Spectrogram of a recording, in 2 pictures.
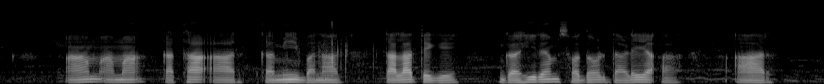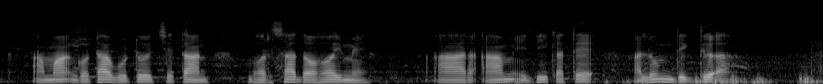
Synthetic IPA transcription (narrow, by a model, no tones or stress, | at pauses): ama̰maʔkat̪ʰaʔaɾkəmibanaɾt̪alat̪ɛɡɛ | ɡəɦiɾɛmsɔd̪ɔɽd̪aɽɛjaʔa | aɾ | a̰maʔɡɔʈabuʈɔt͡ʃɛt̪anbʱɔɾsad̪ɔɦɔjmɛ | aɾamḭd̪ikat̪ɛʔa̰lumd̪iɡ̚d̪əʔa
